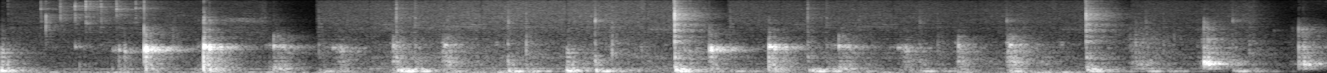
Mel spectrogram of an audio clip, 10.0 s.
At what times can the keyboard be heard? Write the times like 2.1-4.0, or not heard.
0.1-9.4.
